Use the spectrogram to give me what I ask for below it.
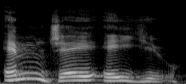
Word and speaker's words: mjau: no i do uh m-j-a-u evidently it's been too long since i was in norway uh mjau meow meow uh pronounced the same but spelled very differently uh do you exclusively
